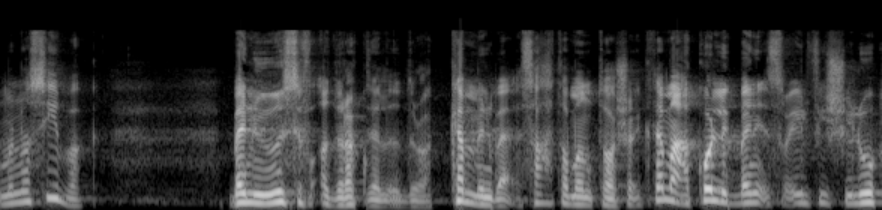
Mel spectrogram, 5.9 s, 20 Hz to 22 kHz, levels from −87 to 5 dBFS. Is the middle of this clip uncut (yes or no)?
no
